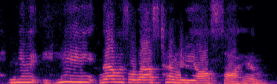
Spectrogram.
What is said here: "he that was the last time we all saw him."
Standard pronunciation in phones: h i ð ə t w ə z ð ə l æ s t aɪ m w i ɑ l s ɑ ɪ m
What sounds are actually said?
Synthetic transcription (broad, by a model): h i ð ə t w ə z ð ə l æ s t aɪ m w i ɑ l s ɑ ɪ m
